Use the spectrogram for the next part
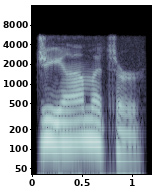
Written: geometer

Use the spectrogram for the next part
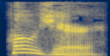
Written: hosier

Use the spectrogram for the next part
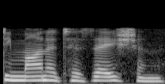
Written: demonetization

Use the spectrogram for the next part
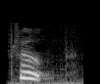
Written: foop

